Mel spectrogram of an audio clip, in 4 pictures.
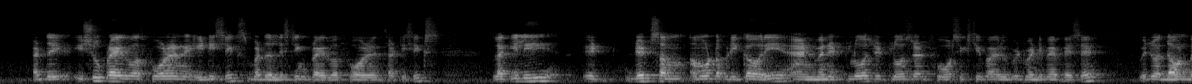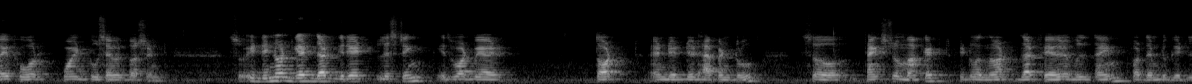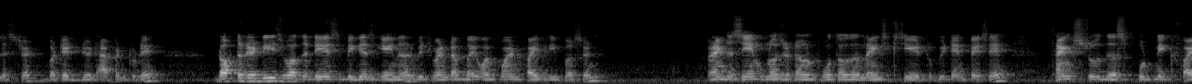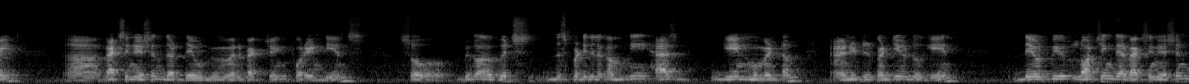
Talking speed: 165 wpm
